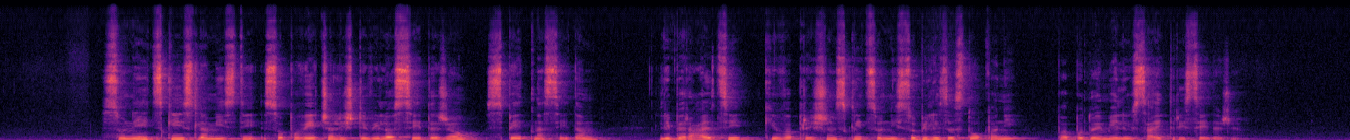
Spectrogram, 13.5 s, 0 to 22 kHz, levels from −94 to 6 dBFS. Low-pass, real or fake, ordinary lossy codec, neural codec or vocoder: none; fake; none; vocoder, 44.1 kHz, 128 mel bands every 256 samples, BigVGAN v2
